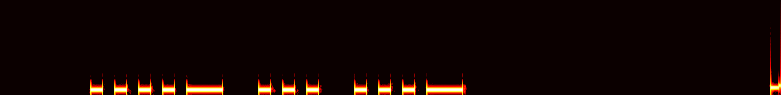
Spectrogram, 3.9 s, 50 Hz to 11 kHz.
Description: Morse code, heard as a keyed tone, about 20 wpm, 700 Hz. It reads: 4SV
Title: Three Challenging Letter-Number Combinations 20wpm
